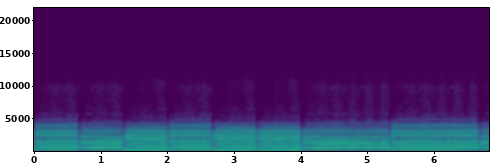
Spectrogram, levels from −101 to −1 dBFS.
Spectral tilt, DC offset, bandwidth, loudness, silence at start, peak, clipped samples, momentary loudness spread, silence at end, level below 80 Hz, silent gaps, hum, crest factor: -2.5 dB/octave; under 0.1%; 10 kHz; -40 LUFS; 0 s; -28 dBFS; under 0.1%; 2 LU; 0 s; under -90 dBFS; none; none; 12 dB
